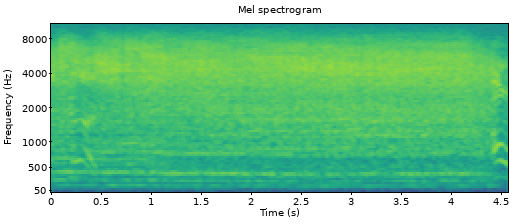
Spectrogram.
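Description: A pulling truck named Determination roars at full throttle during a 1989 truck and tractor pull in Worcester, Massachusetts, a loud, unbroken engine drone throughout, with an announcer talking excitedly over it.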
